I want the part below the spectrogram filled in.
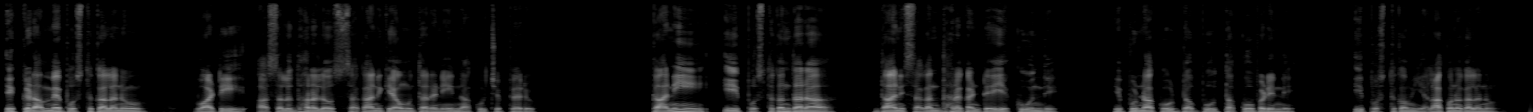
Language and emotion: Telugu, sad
